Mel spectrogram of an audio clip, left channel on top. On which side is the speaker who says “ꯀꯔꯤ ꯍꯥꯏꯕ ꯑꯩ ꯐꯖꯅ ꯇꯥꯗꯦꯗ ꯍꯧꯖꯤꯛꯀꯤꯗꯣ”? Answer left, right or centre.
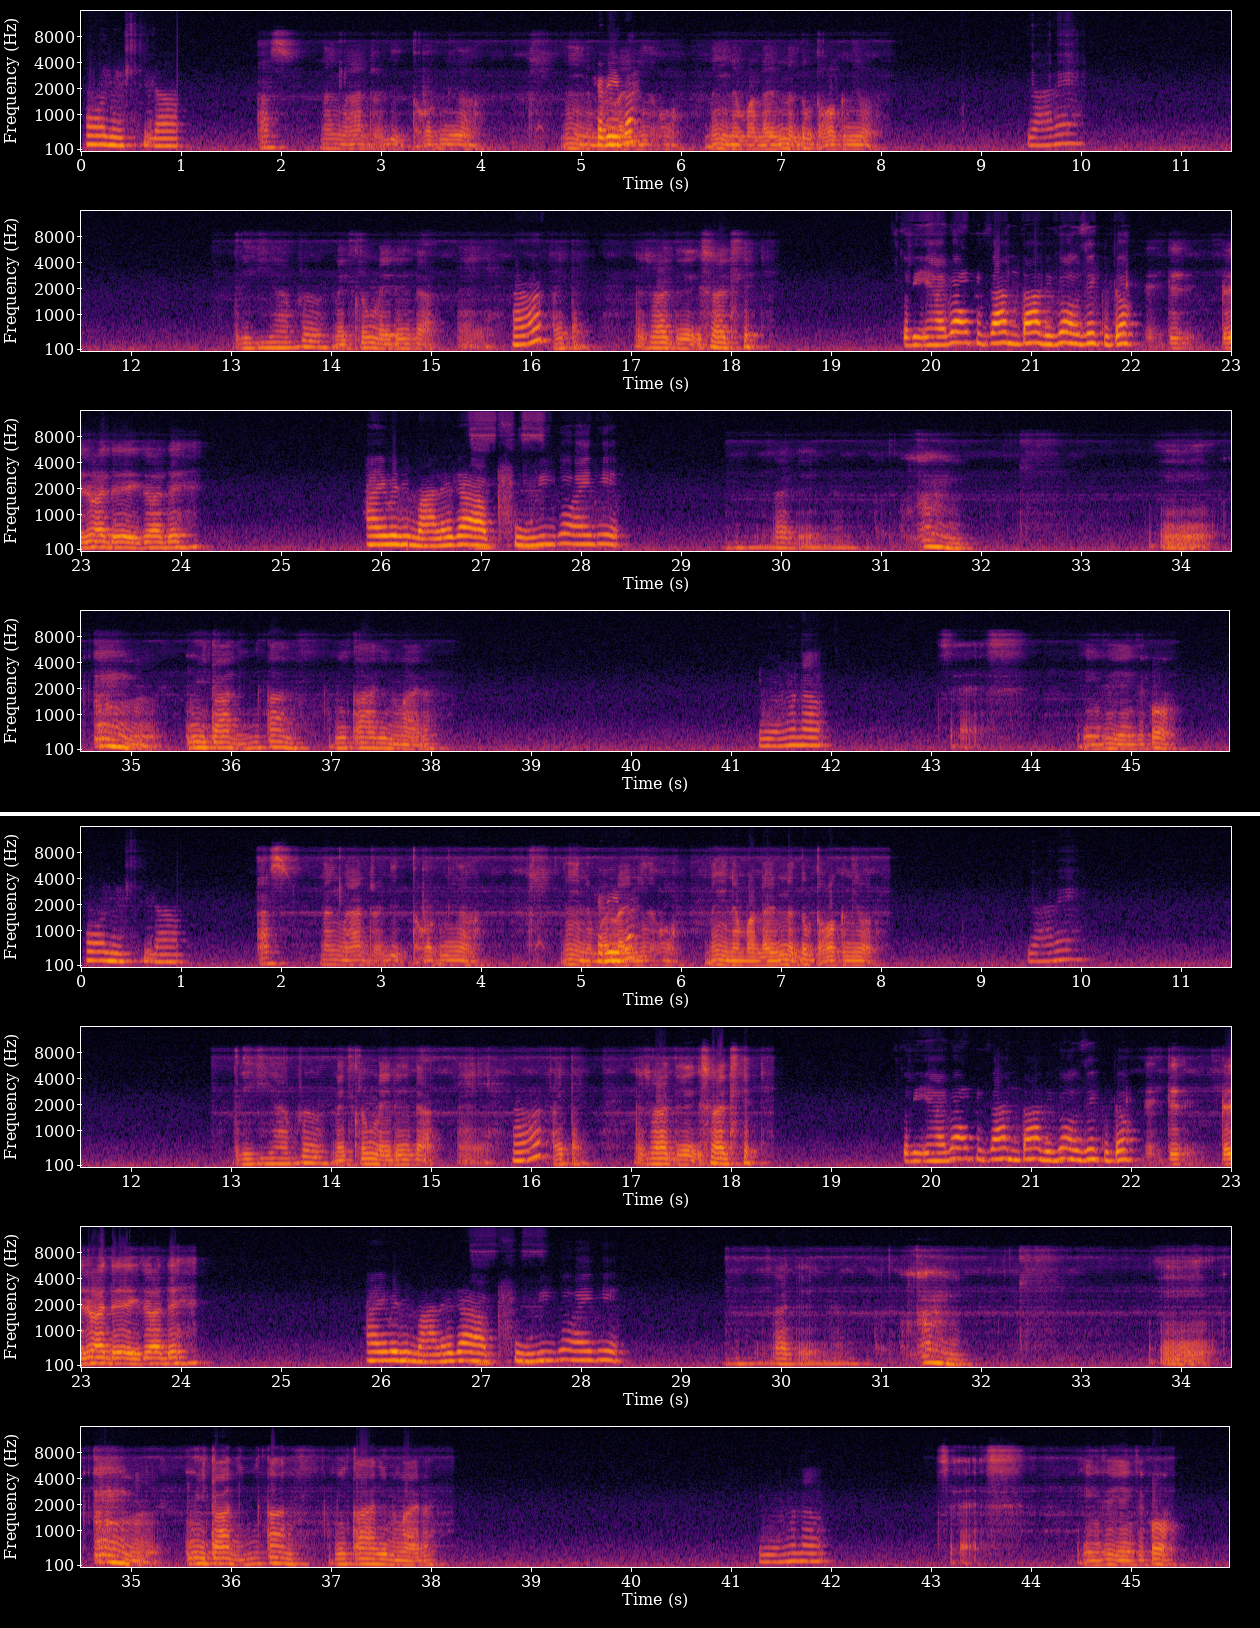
Left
